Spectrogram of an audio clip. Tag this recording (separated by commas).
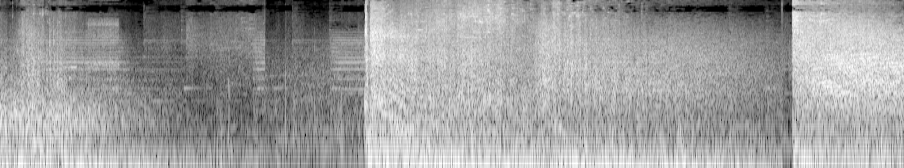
Music, Boom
